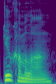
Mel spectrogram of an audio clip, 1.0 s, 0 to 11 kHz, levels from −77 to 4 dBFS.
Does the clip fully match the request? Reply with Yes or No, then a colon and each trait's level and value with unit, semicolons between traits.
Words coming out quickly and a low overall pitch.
No: average, 190 wpm; low, 125 Hz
